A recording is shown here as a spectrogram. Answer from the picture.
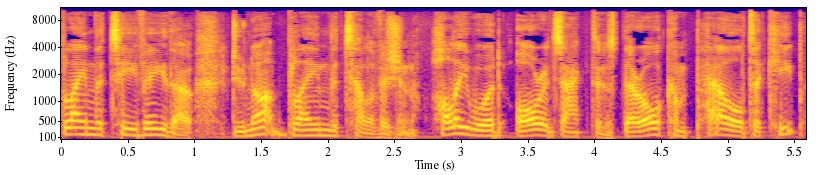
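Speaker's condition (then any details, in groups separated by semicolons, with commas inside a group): No condition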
